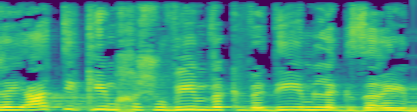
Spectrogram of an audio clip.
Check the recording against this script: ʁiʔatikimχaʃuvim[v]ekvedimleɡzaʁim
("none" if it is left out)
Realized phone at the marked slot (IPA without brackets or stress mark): v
